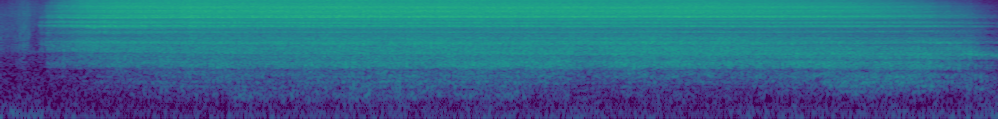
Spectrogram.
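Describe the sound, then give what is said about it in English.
In a breathing exercise, a person exhales on one long, steady hiss syllable lasting about nine seconds after a deep breath into the belly and back, mouth barely open, pushing down and out; bright and airy, holding an even level before slowly tapering off at the end. No talking. “And then we slowly release on a hiss syllable, pushing down and out.”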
